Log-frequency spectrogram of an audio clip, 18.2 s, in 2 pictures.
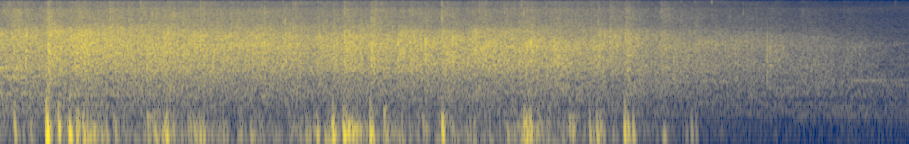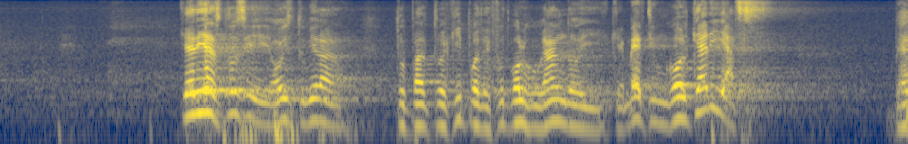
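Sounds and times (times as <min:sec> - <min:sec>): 
audience applause: 0:00.0 - 0:08.9
speech: 0:11.0 - 0:16.8.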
